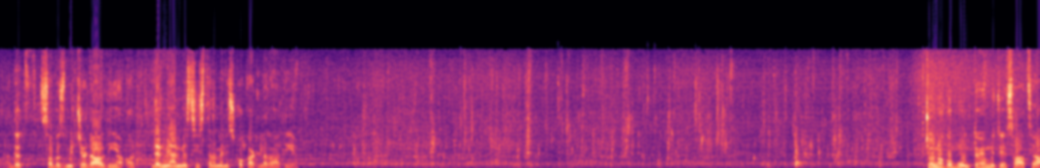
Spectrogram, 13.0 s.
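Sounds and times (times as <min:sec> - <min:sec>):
bubbling sizzle with pops: 0:00.0 - 0:13.0
wooden spoon stirring: 0:03.4 - 0:13.0.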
